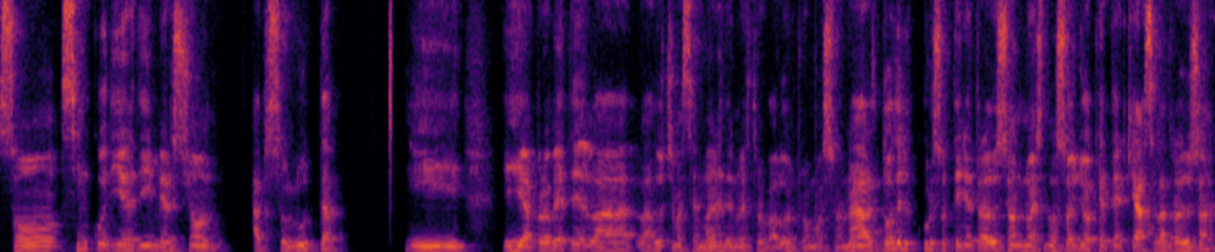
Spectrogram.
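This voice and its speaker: A man speaks with a Portuguese accent. His tone is dark and mellow, and his intonation is fairly even. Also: medium pitch for a man, fairly slow pace. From Brazil. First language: Portuguese (speaking Spanish). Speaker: ophthalmologist. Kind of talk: lecture. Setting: video call. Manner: halting.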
